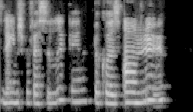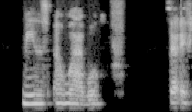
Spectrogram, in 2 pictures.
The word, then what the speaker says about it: loup: Okay, so if we note this part of the word, the P, I'm not pronouncing it as it's at the end of the word, so it's silent. Un loup.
